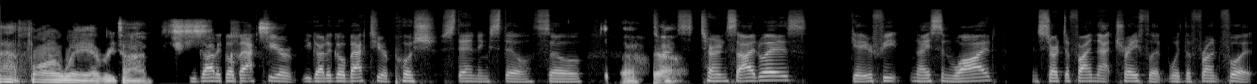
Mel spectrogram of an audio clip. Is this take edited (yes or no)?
yes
